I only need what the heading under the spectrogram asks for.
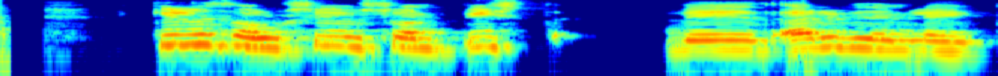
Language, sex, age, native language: Icelandic, male, 18-19, Icelandic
